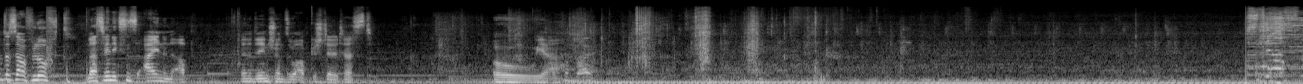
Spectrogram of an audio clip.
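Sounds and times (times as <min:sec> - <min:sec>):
car stereo music: 0:00.0 - 0:08.8, 0:12.4 - 0:13.0
car engine idling: 0:00.0 - 0:13.0.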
